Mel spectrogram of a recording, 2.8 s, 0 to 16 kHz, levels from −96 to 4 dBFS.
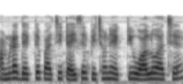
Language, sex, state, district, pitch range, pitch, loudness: Bengali, female, Assam, Hailakandi, 230-255 Hz, 240 Hz, -15 LUFS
